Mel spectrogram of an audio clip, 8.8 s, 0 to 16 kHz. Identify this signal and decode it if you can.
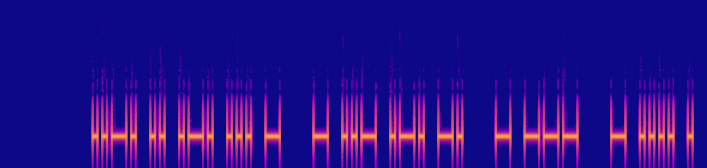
Morse code, heard as a keyed tone, about 19 wpm, 700 Hz. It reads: FIRST TURN TO THE
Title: Sentences from Top 300 Words 20wpm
